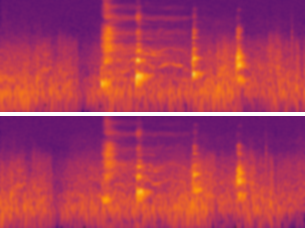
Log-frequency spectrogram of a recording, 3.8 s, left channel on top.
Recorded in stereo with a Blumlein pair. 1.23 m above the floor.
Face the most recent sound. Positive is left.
turn(degrees=30)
